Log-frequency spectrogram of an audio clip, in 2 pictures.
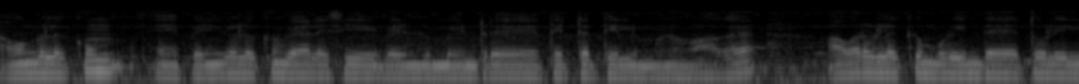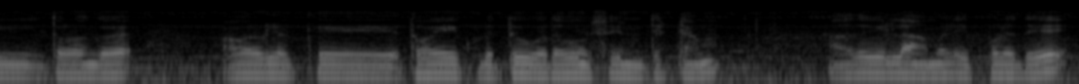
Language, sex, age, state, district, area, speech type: Tamil, male, 18-30, Tamil Nadu, Namakkal, rural, spontaneous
